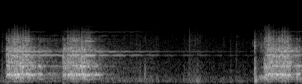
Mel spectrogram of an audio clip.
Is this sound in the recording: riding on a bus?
no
